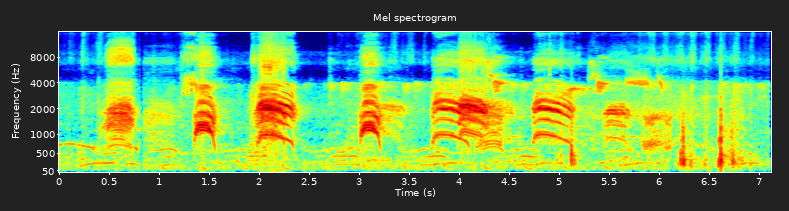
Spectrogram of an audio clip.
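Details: Crow giving loud, raspy caws in uneven bursts, about one each second. Soft cooing sits low in the background.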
